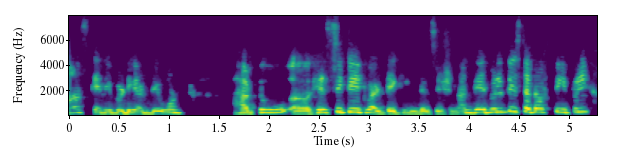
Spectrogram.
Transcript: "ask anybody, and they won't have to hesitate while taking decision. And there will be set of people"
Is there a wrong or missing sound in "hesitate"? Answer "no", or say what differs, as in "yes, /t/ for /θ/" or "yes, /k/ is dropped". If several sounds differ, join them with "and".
yes, /s/ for /z/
